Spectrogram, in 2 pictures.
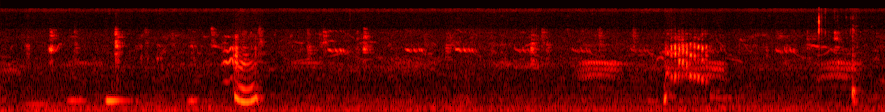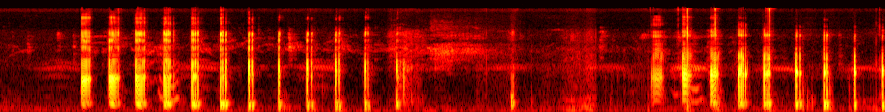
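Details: Grey francolin in the crossing season. Faint scattered notes give way to a loud, rapid run of harsh, clipped notes. A short pause follows, then another fast burst.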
